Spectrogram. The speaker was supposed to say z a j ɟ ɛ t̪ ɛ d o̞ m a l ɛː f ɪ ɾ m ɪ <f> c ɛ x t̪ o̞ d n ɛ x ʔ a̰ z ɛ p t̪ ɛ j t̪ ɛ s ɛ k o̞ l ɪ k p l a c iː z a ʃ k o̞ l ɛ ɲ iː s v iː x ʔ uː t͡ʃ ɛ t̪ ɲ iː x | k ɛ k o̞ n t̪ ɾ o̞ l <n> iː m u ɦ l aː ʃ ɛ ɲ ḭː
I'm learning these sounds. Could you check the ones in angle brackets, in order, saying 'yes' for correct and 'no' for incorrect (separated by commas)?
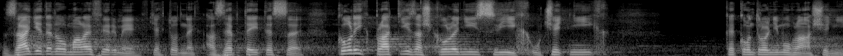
yes, no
